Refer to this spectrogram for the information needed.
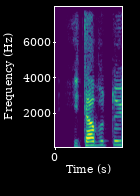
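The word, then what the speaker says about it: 飯給: あとご飯の飯に給食の給と書いて板部と読む駅があるんですけど、ここに駅前に無駄に広い壁に囲まれたスペースがあります。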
